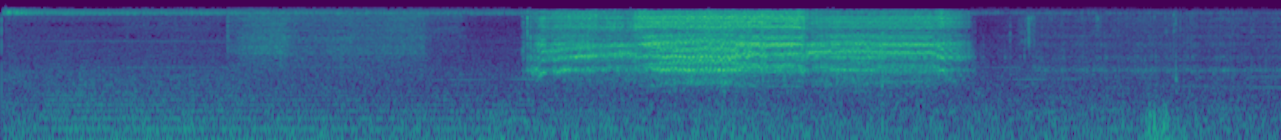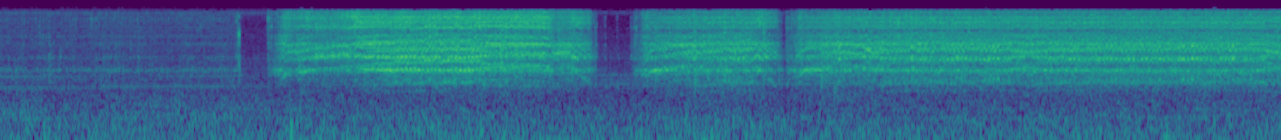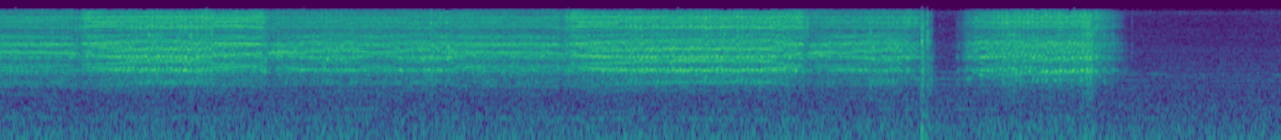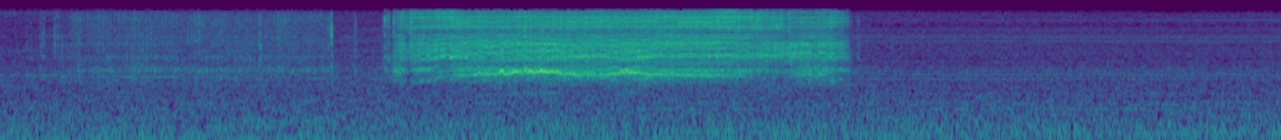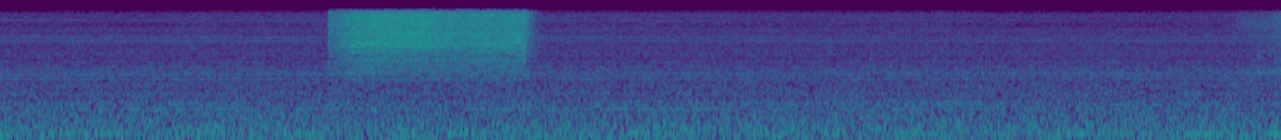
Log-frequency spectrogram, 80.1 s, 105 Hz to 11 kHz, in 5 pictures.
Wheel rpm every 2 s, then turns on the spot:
0, 0, 0, 120, 160, 120, 10, 20, 20, 60, 160, 100, 110, 160, 160, 160, 160, 160, 160, 160, 160, 100, 100, 0, 10, 10, 70, 120, 110, 20, 0, 0, 0, 0, 0, 0, 0, 0, 0, 0.
12-18 48-52 58-60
